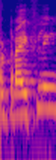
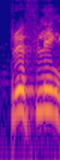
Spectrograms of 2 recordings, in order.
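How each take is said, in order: First: ट्राइफलिंग said with a long "try" first syllable; alternative pronunciation. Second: ट्रिफलिंग said with a short "tri" as in "trip"; recommended pronunciation. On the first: Teacher showing how some people say it, alternative pronunciation of ट्राइफलिंग with "try". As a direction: say ट्राइफलिंग as "TRY-fling", rhyming its start with "eye". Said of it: "कुछ लोग इसको ट्राइफलिंग भी बोलते हैं".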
